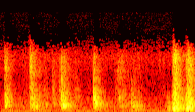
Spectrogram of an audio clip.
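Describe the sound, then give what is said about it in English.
A door at a ranch is forced open at night by people breaking in, with a series of heavy thumps and rattles and irregular knocks, ending with two quick loud bangs. “Open the door. Open up there.”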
